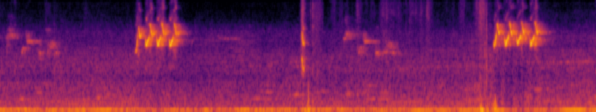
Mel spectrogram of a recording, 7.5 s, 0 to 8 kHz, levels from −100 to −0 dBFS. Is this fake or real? real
